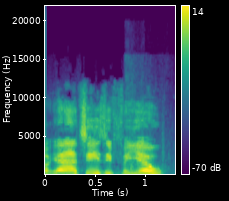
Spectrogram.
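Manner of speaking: sarcastic imitation of jealous comics; mocking other comics. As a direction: parody the complaint as a grumbling rival. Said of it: "they just go".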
